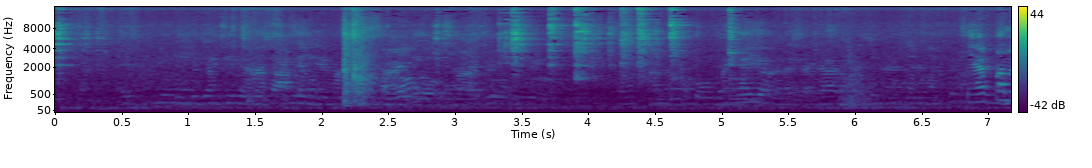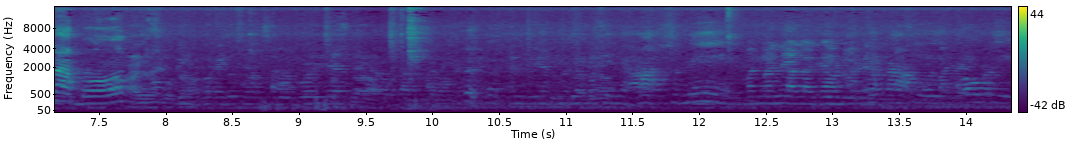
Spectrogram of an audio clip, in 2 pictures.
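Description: Several women talk and chat nearby.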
